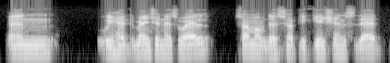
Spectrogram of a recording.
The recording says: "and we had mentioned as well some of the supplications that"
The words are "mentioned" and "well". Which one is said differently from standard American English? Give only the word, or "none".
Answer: mentioned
